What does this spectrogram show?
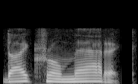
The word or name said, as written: dichromatic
